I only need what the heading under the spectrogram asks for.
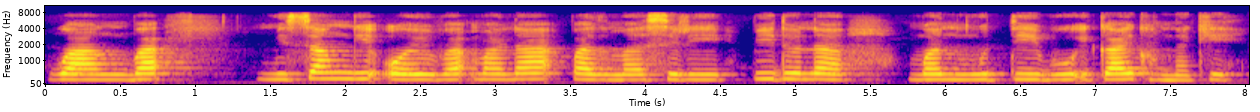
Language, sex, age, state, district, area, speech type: Manipuri, female, 18-30, Manipur, Thoubal, rural, read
